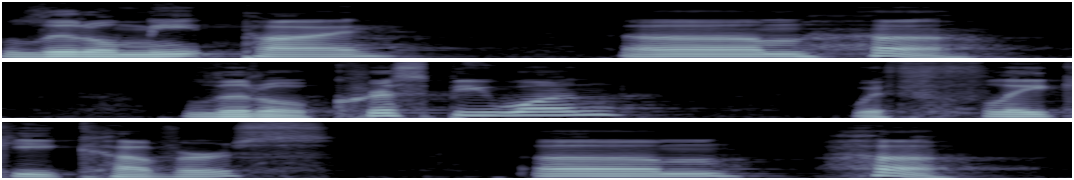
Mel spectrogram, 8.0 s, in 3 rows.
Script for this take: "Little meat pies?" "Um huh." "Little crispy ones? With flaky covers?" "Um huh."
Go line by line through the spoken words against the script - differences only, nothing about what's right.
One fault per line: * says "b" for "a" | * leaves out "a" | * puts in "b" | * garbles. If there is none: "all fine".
* says "pie" for "pies"
* says "one" for "ones"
